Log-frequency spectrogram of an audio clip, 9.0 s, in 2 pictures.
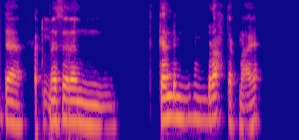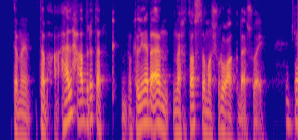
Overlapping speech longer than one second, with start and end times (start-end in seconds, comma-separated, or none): none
